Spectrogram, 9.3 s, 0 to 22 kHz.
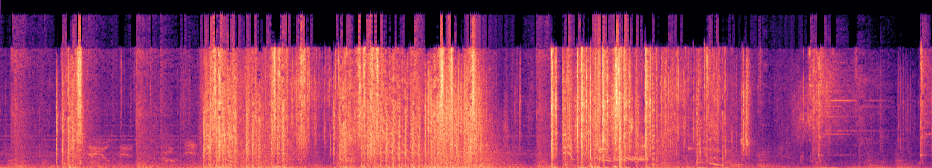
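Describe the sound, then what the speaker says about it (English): Gunfire in the video game Hitman 3, rapid loud bursts of shots and volleys over several seconds with mechanical clatter, while voices shout over it. "Fire at will!"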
